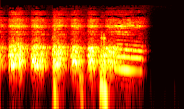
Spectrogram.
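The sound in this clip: A pet rooster clucks loudly: a few short, sharp, rhythmic clucks followed by a longer drawn-out call that stops abruptly, with no voices.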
